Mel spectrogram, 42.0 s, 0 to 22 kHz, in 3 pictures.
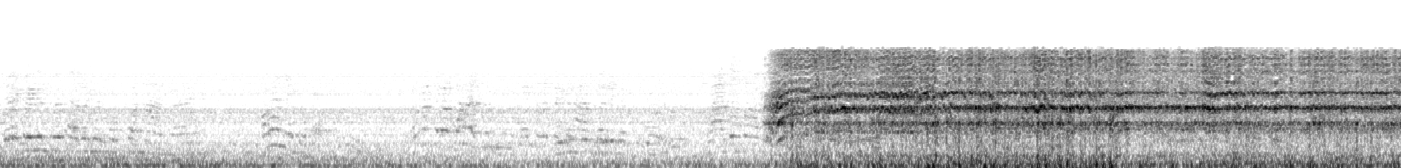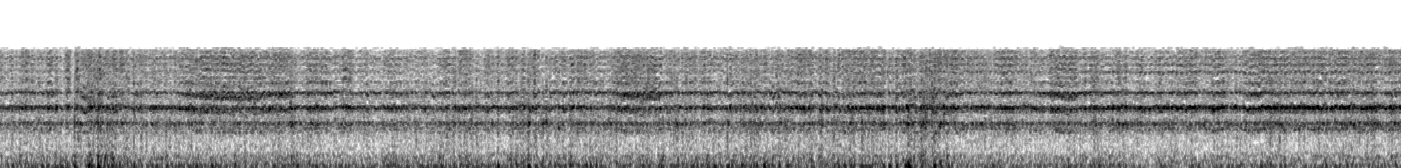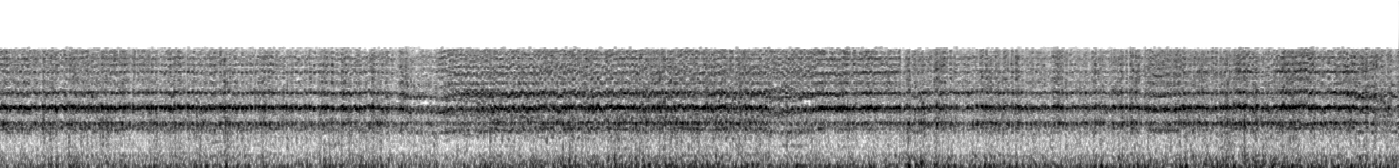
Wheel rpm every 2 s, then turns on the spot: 0, 0, 0, 20, 210, 230, 230, 230, 220, 230, 230, 230, 230, 230, 230, 230, 200, 190, 220, 230, 230.
none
